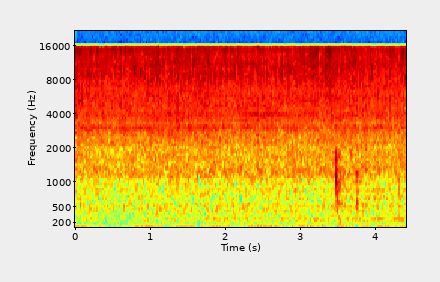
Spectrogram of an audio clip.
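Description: A potato and cauliflower curry sizzling gently in oil in a frying pan on a gas hob while a wooden spoon stirs it. Two light knocks of the spoon against the pan come near the end.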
